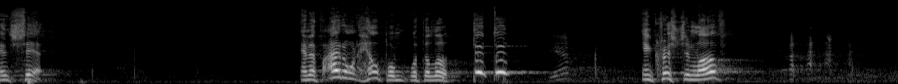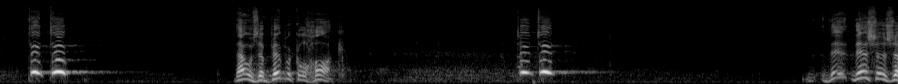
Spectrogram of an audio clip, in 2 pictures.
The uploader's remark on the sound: during the Sunday Morning service on November 19, 2023, at North Valley Baptist Church in Santa Clara, California.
